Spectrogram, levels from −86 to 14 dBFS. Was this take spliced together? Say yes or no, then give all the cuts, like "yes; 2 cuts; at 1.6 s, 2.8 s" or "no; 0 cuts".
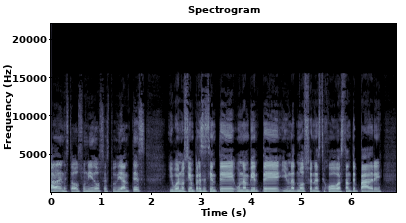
no; 0 cuts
